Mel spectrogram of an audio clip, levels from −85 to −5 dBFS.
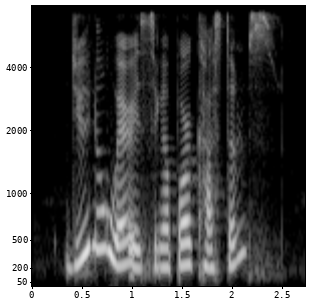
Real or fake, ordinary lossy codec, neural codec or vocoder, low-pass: real; none; none; 7.2 kHz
